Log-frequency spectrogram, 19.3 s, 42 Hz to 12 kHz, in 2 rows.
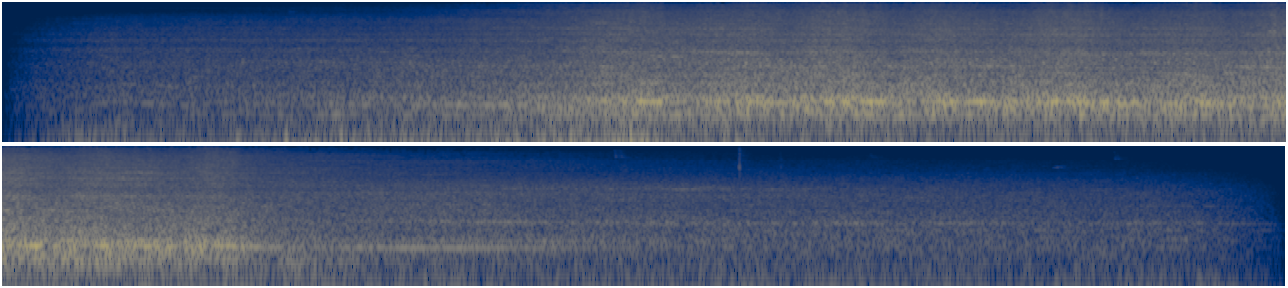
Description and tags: S-Bahn city train passing. As heared on the bridge above the railway tracks. Recorded in 90° XY with a Zoom HD2 at Priesterweg, Berlin, in September 2016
